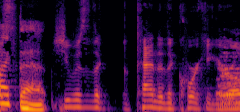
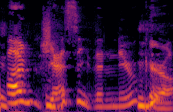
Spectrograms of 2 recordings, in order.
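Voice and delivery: fake quirky girlish voice; 7 semitones higher than usual. Joking about a quirky actress: Zooey Deschanel impression. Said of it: "Drew's impression of Zooey Deschanel".

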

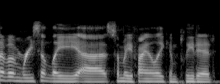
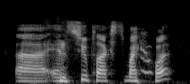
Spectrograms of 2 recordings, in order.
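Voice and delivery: plain

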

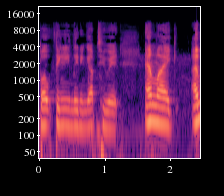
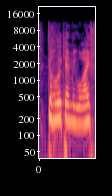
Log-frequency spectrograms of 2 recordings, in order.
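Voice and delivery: mock teary, overwhelmed, loud, welled-up outburst; 3 semitones higher, 5 dB louder than usual. Retelling watching a movie with the wife: retelling being welled up. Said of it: "I started getting all welled up".

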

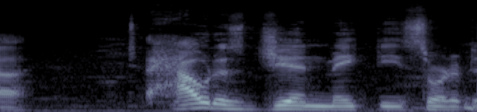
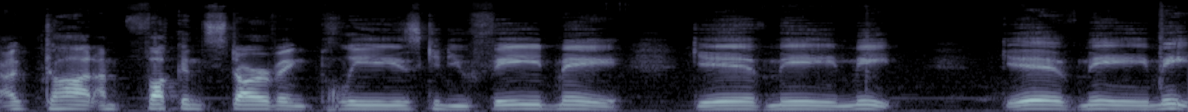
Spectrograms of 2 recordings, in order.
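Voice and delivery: acted goofy, pestering, silly pleading voice; 3 semitones higher, 4 dB louder than usual. Acting out a kidnapped guy in a small metal box, mock silly begging. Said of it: "He's being very silly".

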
